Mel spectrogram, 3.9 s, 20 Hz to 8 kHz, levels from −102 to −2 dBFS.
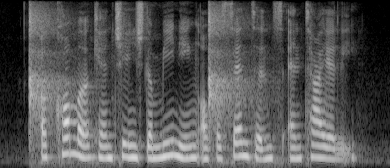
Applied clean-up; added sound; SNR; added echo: none; Clapping; 12 dB; none.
